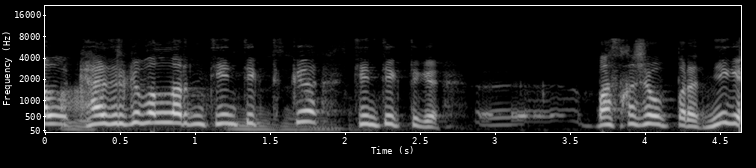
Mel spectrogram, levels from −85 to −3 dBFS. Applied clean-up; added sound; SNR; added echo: none; none; none; none.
